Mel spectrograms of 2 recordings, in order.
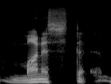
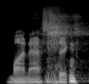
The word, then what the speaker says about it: monastic: in paying tribute to monist i can never say that word monastic brewing tradition i always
